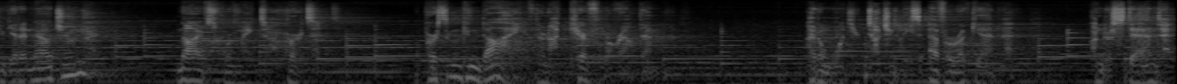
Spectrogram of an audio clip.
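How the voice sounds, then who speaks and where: A man's voice: lowish voice, unhurried, pauses often, over loud music, close to an everyday voice. A man acting a polite, anxious middle-aged father and husband in a dubbed video game cutscene, formal and earnest in his speech. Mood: stern, alarmed. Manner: polite, formal, earnest, exclaims when upset.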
